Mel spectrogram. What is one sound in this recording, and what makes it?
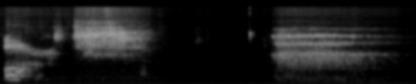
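A middle-aged woman breathes in and out deeply and slowly.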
